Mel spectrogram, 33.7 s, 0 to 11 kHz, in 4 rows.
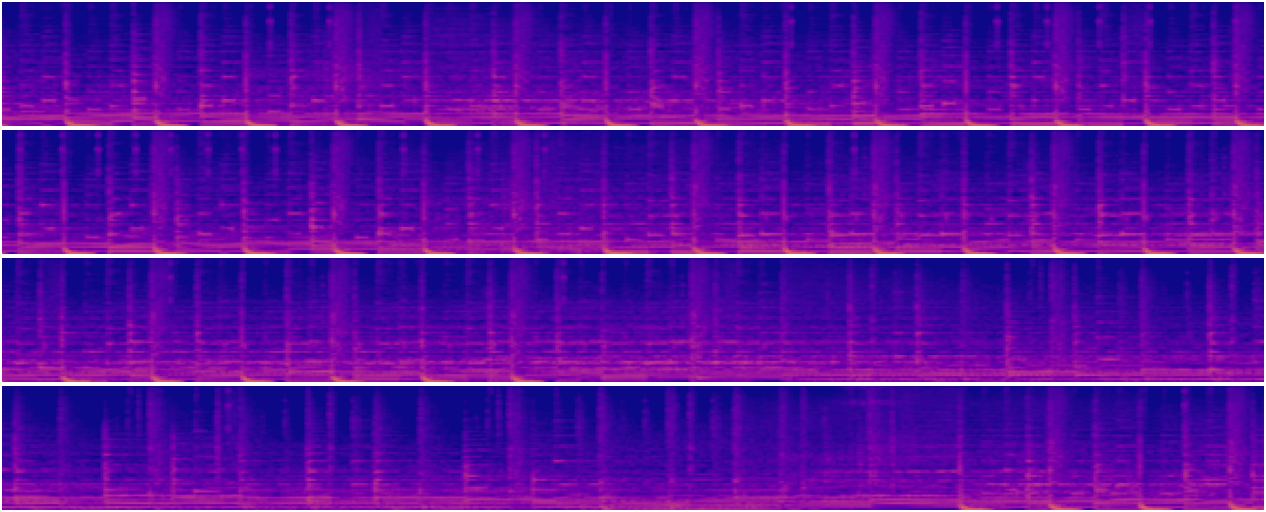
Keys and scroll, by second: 14.9 Down, 15.6 Down, 15.9 Down, 16.1 Down, 19.2 Down, 19.4 Down.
